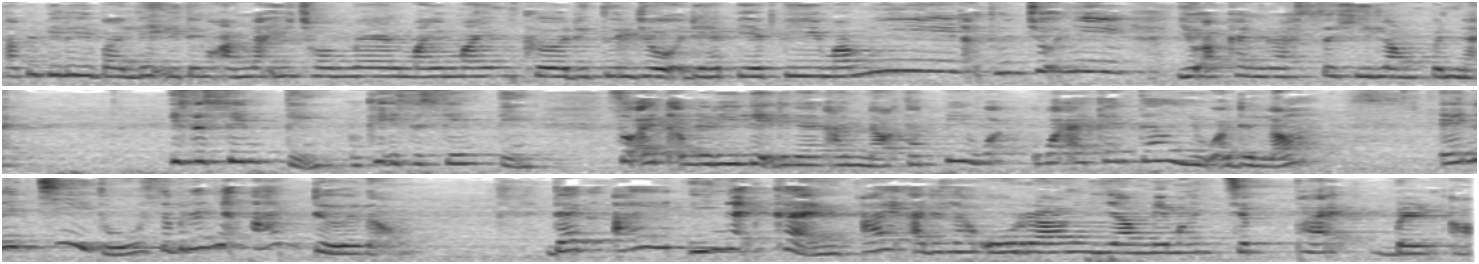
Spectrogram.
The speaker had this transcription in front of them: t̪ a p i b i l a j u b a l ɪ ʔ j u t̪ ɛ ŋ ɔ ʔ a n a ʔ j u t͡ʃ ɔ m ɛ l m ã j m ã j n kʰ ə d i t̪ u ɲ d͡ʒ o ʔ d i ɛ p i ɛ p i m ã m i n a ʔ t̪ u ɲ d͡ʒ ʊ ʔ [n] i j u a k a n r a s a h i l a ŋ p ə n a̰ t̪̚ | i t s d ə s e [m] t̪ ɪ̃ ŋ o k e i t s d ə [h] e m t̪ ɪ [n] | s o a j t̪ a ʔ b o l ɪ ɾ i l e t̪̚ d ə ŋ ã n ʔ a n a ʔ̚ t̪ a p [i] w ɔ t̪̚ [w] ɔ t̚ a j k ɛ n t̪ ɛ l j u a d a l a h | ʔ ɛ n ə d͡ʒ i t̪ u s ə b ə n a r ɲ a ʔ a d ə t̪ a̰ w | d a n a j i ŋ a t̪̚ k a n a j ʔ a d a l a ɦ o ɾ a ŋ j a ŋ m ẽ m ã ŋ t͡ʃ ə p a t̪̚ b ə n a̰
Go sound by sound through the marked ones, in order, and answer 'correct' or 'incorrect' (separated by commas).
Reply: correct, correct, incorrect, incorrect, correct, correct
